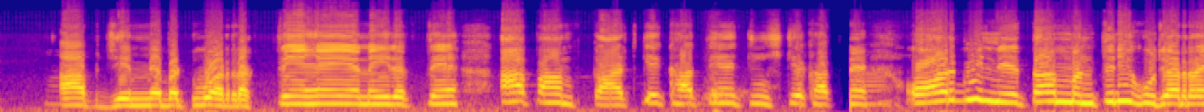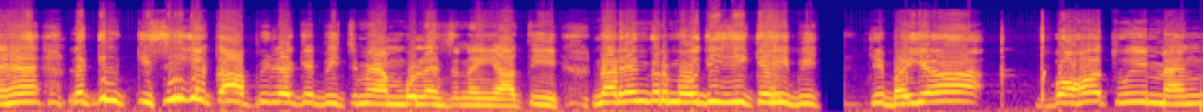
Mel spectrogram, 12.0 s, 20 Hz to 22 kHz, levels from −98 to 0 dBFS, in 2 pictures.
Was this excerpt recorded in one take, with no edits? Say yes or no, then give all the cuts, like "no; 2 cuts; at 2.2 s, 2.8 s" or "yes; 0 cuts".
no; 2 cuts; at 4.3 s, 10.1 s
